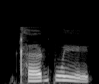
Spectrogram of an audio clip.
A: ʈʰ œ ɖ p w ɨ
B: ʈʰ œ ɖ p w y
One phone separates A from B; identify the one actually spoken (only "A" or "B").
B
